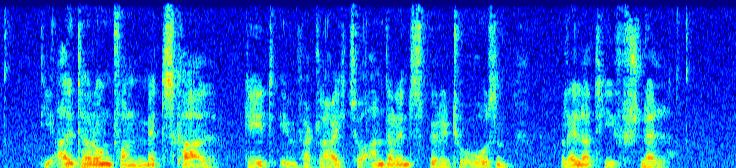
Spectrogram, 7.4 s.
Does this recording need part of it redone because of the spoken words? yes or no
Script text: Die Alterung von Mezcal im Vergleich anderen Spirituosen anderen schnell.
yes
